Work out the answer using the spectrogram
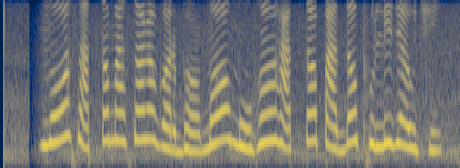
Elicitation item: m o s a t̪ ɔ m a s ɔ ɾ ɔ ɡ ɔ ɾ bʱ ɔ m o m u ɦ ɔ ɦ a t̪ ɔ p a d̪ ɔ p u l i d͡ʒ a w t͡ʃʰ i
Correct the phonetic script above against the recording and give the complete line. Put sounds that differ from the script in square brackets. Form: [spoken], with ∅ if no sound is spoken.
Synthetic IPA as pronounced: m o s a t̪ ɔ m a s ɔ ɾ ɔ ɡ ɔ ɾ bʱ ɔ m o m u ɦ ɔ ɦ a t̪ ɔ p a d̪ ɔ [pʰ] u l i d͡ʒ a w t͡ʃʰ i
